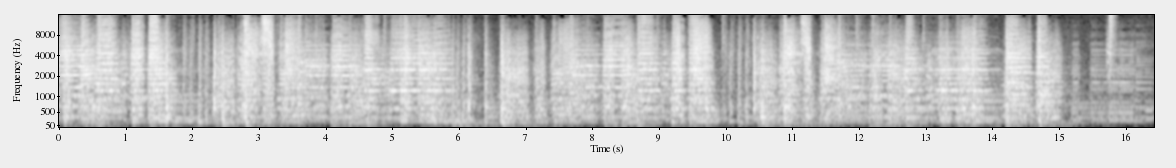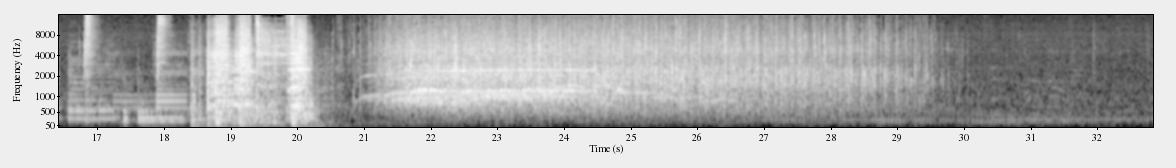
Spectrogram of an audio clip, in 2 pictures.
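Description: Marching band brass and percussion playing a full, loud passage that ends with a final hit about twenty seconds in. Crowd applause and cheering follows and slowly fades.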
